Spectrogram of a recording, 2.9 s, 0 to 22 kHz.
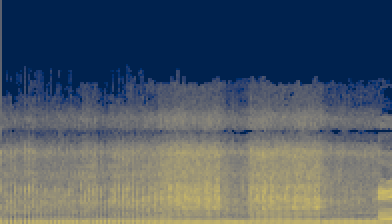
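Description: BBR KLX170RF V1 dirt bike engine revving. A loud, close, buzzy exhaust note holds high and steady for about three seconds, rising slightly in pitch at the end.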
